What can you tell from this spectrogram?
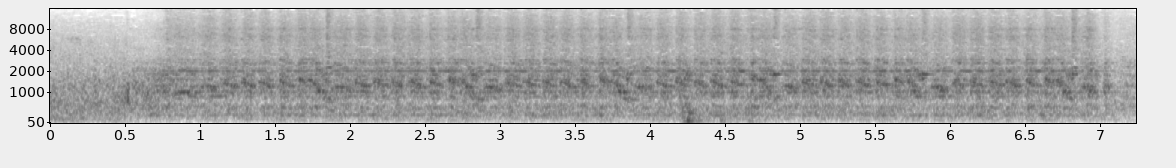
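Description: A boat motor on a lake cranks over and over for several seconds in a rapid, steady chugging whir that never catches or roars to life. Fairly loud, with no voices.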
